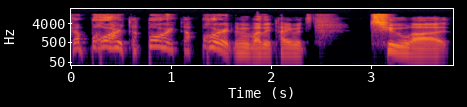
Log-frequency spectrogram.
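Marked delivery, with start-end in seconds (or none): 0.0-1.6 much higher mock panic; hammed-up frantic order to abort; panicked abort. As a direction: squeal it like a villain losing his nerve. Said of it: "It's like".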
